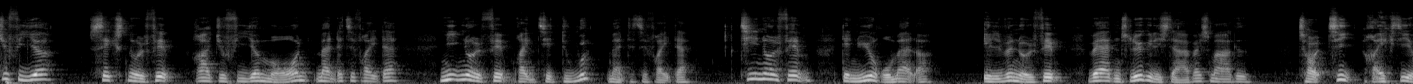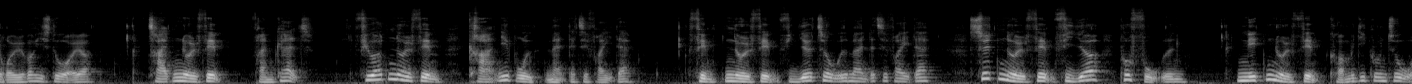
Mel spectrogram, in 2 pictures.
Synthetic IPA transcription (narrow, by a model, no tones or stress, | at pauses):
ɑd̥jo̝fiːɐ | seɡ̥snɔ̽lfem̰ | ʁɑ̈ːd̥jo̝fiːɐmɒːnmæn̰d̥æt͡sʰe̝fʁɛ̰ːd̥æ | nḭːnɔ̽lfem̰ʁeŋ̰t͡sʰe̝d̥uːəmæn̰d̥æt͡sʰe̝fʁɛ̰ːd̥æ | t͡sʰḭːnɔ̽lfem̰ | d̥enːyːʁɔ̽mæl̰ʔɐ | elʋənɔ̽lfem̰ | ʋæɐ̰d̥n̩sløɡ̥əlisd̥əɑ̈ːb̥ɑ̈ɪ̰̥smɑ̈ːɡ̥əð̞̩ˠ | t͡sʰɒ̽l̰t͡sʰḭːʁeɡ̥d̥iəʁœːb̥ɐhisd̥o̝ɐ̰jɐ | t͡sʰʁad̥n̩ːɔ̽lfem̰ | fʁamkʰæl̰d̥ | fjo̝ɐd̥n̩ːɔ̽lfem̰ | kʰʁɑ̰̈ːnib̥ʁuðˠmæn̰d̥æt͡sʰe̝fʁɛ̰ːd̥æ | femd̥n̩ːɔ̽lfem̰fiːɐt͡sʰo̰ːð̞̩ˠmæn̰d̥æt͡sʰe̝fʁɛːd̥æ | sød̥n̩ːɔ̽lfem̰fiːɐpʰɒ̽fo̝̰ːðˠən | ne̝d̥n̩ːɔ̽lfem̰kʰɒ̽məd̥ikʰɔ̽nt͡sʰo̝ːɐ̰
